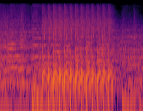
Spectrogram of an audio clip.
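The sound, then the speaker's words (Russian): Gunfire from a gun being fired in a rapid, evenly spaced burst of many quick shots lasting about a second. The shots sit over a steady, loud background rumble that continues before and after the burst. “стреляет все увереннее”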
